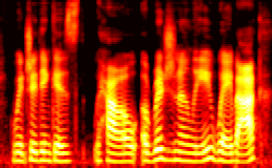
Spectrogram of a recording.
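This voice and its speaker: A woman with an American accent speaks at a fairly low pitch in a bright, sharp tone with vocal fry. Her intonation stays fairly even. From US West (Oregon, Colorado). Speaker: spirituality podcast co-host. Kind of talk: casual chat.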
